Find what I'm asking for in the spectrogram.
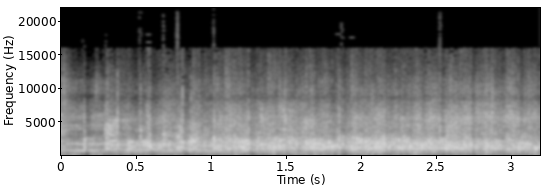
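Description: An audience claps loudly and steadily, a dense wash of hand claps filling the whole few seconds without pause, with faint voices mixed into the crowd noise.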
